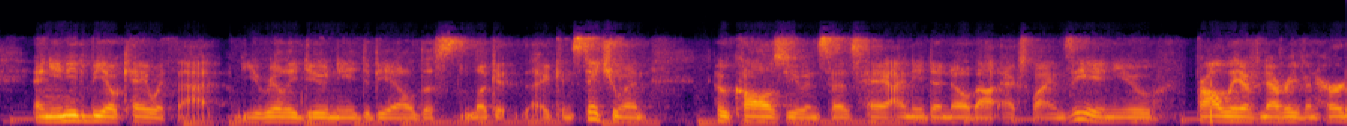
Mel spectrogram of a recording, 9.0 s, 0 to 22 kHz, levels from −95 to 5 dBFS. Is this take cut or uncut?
cut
